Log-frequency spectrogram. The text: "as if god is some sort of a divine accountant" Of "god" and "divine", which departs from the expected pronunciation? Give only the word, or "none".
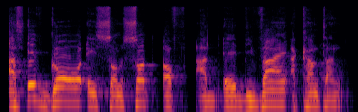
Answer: none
